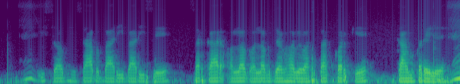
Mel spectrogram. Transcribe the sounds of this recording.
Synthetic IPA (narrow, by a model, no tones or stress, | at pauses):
isəbɦisabːaɾibaɾisesəɾkaɾə̰ləɡələɡd͡ʒəɡʱəbjəʋəst̪ʰakəɾkekamkəɾɛle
